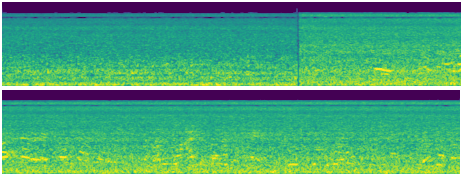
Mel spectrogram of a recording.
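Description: Kallathagiri waterfall in Chikmagalur, Karnataka, gives off a steady, broad rushing roar while people talk over it.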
